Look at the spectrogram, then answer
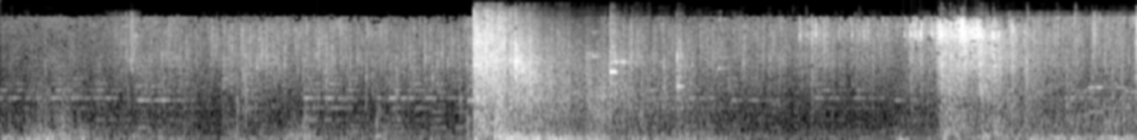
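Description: A gas line blown up by gunshot inside a building in the video game L.A. Noire, a loud broadband burst amid a continuous rumbling, rain-like din, with a second smaller surge a few seconds later.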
